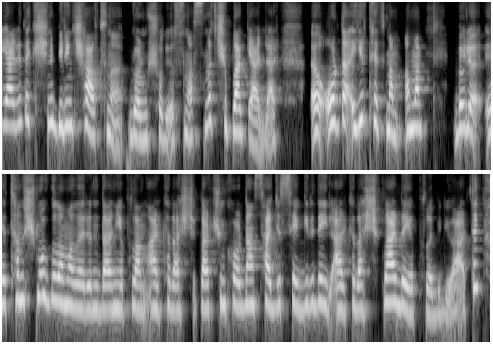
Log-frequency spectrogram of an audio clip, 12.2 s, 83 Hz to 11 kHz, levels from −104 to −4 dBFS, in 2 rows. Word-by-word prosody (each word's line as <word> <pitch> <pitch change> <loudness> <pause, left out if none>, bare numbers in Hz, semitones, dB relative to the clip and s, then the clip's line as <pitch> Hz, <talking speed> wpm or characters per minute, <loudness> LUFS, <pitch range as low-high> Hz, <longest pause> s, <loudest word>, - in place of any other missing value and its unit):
yerde 310 +1 +2
de 360 - -2
kişinin 330 -3 -2
bilinçaltını 290 -5 +1
görmüş 210 0 -1
oluyorsun 230 +2 -4
aslında 220 +10 -3
çıplak 265 -7 +1
yerler. - - -1 0.4
Eee, - - +8
orda 335 +1 +6
ayırt 345 +6 +1
etmem 255 -7 -1
ama, 290 +3 +3 0.3
böyle, 280 +6 +2
eee, 250 +1 -1
tanışma 295 +3 0
uygulamalarından 225 -6 0
yapılan 220 0 -2
arkadaşlıklar 220 0 -3
çünkü 255 0 -4
oradan 250 +1 0
sadece 250 -1 0
sevgili 245 0 -4
değil 260 -2 -1
arkadaşlıklar 220 +4 +1
da - - +4
yapılabiliyor 195 -2 -4
artık. 410 0 -1
250 Hz, 140 wpm, -24 LUFS, 225-290 Hz, 0.4 s, Eee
